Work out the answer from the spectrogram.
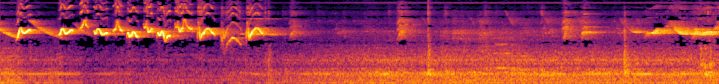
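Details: Blue-black grosbeak of the Paraná type, a brownish bird, singing a quick series of clear whistled notes with sliding upward and downward inflections over the first three seconds, then a fainter whistle near the end over steady background hiss.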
